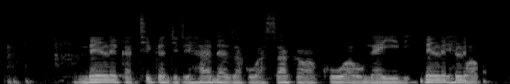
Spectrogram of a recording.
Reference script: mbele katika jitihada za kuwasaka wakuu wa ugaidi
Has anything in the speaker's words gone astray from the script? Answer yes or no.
yes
